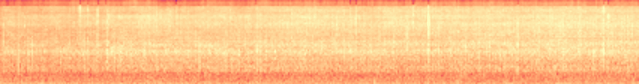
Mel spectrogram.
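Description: Ground beef and onions fry in a pan as trail food, a steady, even sizzle that holds at one level throughout with no talking.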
